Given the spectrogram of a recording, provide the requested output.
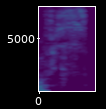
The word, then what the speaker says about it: vis: son court, comme dans vis. Par contre, si le i est suivi d'un e, c'est un son long et donc ça devient vis.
